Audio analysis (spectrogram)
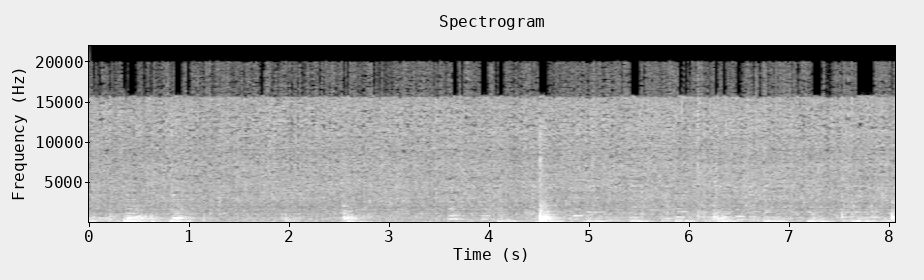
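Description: Cauliflower pieces sizzle and crackle steadily in hot frying oil, with soft clinks and stirring noises as they are lifted out, the bubbling hiss continuous and fairly close.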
